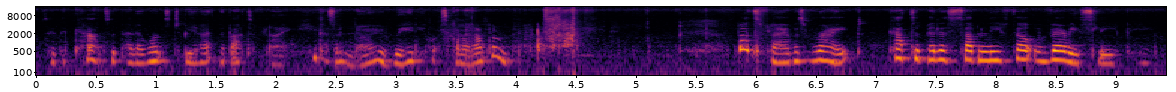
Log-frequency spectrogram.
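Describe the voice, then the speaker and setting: A woman speaking as a nursery teacher, telling a story to young children in a simple, expressive way. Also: on the high side, moderate pace, heavy background noise.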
